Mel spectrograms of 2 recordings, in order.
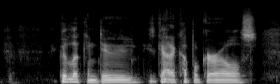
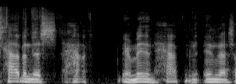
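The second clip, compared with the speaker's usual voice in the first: normal talking voice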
